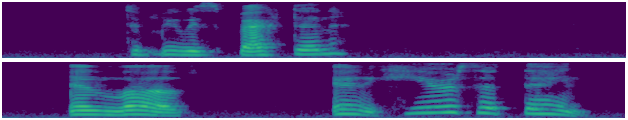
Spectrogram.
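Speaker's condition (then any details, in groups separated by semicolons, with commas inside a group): Down syndrome; lifelong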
